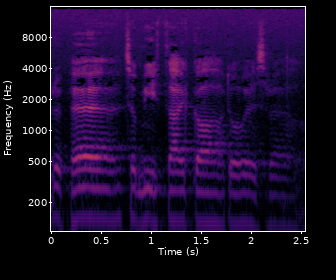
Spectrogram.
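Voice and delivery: near-monotone drone, soft and slow. Retelling a preacher's words to a crowd, in John Wesley's almost monotonous voice. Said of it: "in his almost monotonous voice".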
